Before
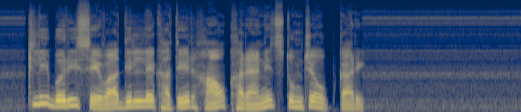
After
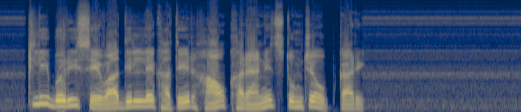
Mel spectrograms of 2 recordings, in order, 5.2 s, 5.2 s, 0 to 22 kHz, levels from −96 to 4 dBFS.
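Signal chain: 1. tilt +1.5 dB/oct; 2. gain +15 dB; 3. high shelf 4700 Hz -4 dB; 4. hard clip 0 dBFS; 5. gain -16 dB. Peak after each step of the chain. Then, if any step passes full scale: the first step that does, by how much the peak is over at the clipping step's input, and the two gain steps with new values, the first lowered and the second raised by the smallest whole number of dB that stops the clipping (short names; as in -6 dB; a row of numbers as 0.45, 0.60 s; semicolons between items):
-8.0, +7.0, +6.5, 0.0, -16.0 dBFS; step 2, 6.5 dB; step 2 +8 dB, step 5 -9 dB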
